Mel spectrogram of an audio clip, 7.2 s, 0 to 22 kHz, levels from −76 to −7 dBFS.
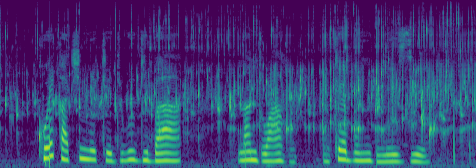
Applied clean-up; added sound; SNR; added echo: none; Liquid; 9 dB; none.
